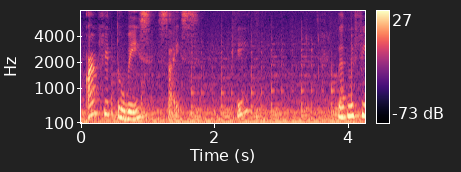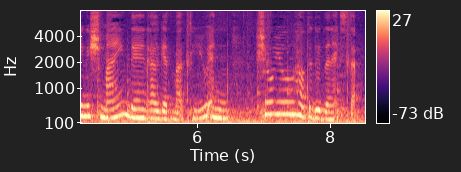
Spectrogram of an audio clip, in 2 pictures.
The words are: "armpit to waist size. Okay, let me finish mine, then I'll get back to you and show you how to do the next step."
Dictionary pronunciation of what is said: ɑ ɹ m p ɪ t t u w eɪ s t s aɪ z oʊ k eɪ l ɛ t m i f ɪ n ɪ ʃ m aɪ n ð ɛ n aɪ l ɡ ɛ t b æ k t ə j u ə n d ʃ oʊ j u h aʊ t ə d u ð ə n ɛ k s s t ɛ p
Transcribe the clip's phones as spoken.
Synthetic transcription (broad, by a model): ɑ ɹ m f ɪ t t u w eɪ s s aɪ s oʊ k eɪ l ɛ t m i f ɪ n ɪ ʃ m aɪ n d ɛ n aɪ l ɡ ɛ t b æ k t ə j u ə n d ʃ oʊ j u h aʊ t ə d u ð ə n ɛ k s s t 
